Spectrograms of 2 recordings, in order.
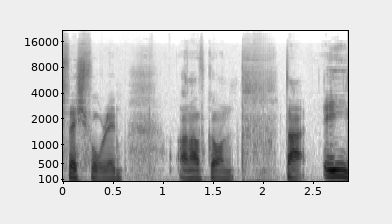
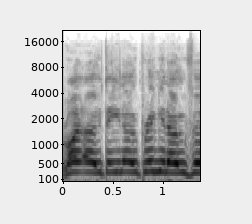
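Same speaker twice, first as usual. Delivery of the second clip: much higher, calling across the bank; calling out eagerly; 14 semitones higher, 4 dB louder than usual. Retold or imitated. Mate calling to Dino for his record fish, high eager call. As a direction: shout for the fish to be brought over. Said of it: "he was like".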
